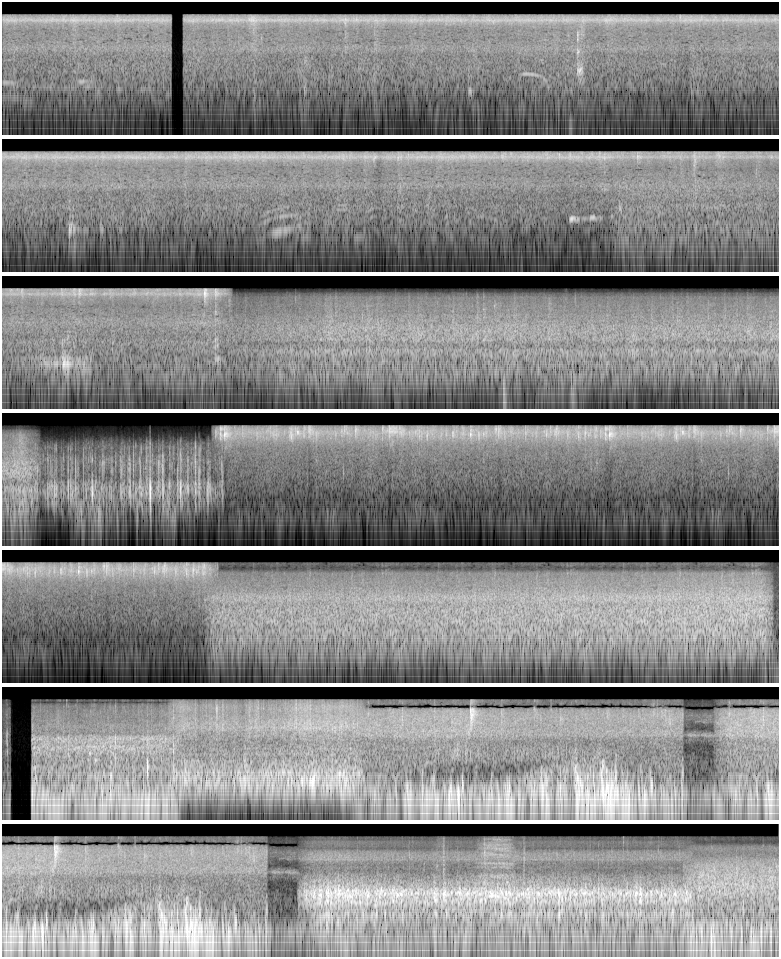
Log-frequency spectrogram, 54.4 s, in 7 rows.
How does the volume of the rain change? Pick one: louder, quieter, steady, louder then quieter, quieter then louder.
louder.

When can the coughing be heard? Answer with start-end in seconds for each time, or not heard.
4.5-5.8, 50.8-52.0.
